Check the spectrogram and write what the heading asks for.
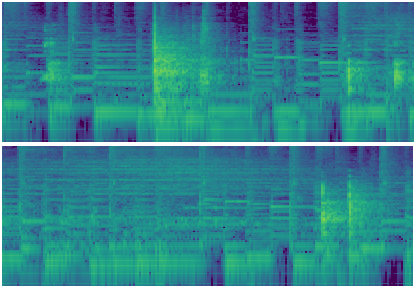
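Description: Seasoned broccoli and vegetables tossed by shaking them in a white casserole dish: a handful of short thuds and rattles as the pieces land, the loudest about a second in. Background music plays throughout.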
